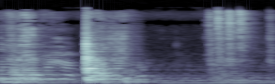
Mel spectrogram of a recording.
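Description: Clicking and clattering of kitchen items being handled on a counter: a sharp knock about two-thirds of a second in, then a short rattle of clicks near the end.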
